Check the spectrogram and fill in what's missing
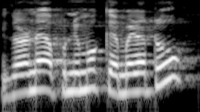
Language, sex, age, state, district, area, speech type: Assamese, female, 45-60, Assam, Sivasagar, rural, spontaneous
